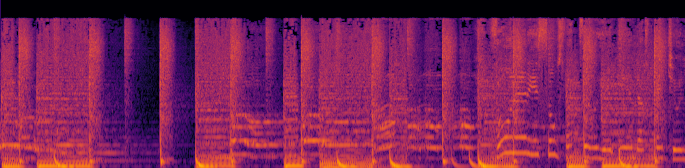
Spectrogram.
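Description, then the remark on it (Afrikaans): A bouncy children's song plays from a CD, bright melody over a steady thumping beat, fairly loud, with a brief drop-out near the start before the music carries on. “Ons het ook 'n heerlike liedjie waarmee ons later kan saam dans.”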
